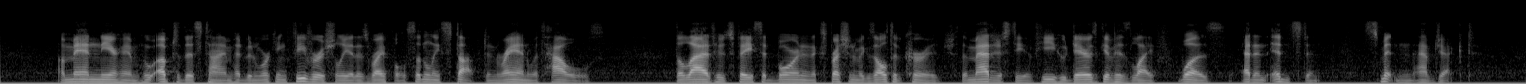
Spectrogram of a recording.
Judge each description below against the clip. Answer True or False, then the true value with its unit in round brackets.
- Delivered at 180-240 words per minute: True (190 wpm)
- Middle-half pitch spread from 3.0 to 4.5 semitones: False (2.6 semitones)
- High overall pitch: False (105 Hz)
